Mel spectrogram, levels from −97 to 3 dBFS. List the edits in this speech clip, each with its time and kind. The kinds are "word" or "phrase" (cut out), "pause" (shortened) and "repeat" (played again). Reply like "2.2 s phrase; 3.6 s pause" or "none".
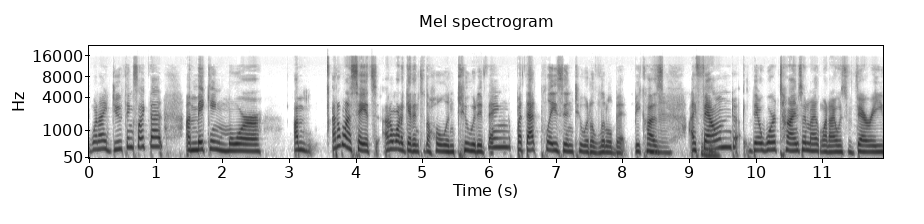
5.9 s word; 9.8 s word; 10.9 s word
